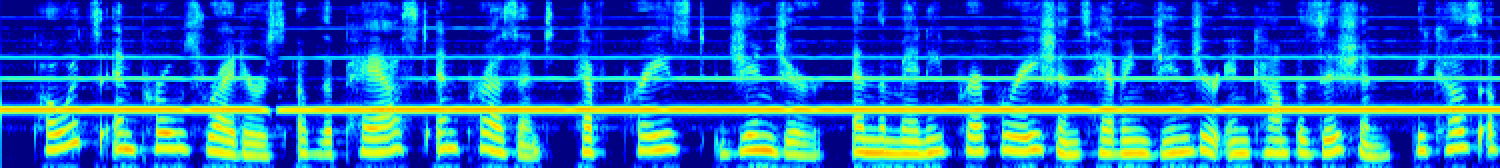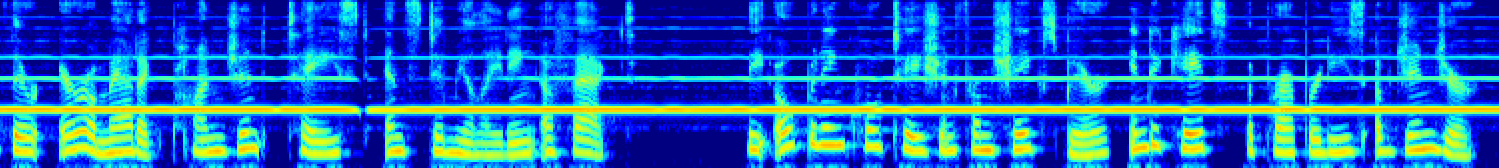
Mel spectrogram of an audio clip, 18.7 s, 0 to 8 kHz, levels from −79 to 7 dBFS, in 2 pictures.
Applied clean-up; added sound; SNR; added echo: none; Wind instrument, woodwind instrument; -4 dB; none.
